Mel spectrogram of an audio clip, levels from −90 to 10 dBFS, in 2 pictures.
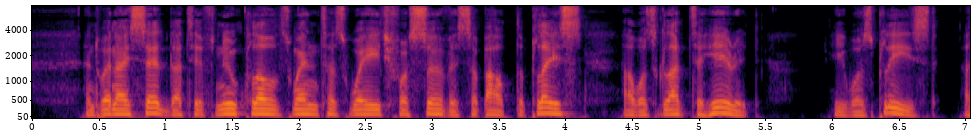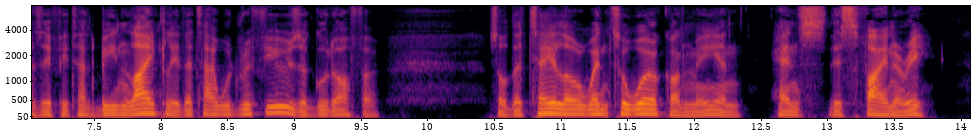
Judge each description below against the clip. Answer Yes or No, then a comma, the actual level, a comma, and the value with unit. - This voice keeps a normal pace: No, fast, 215 wpm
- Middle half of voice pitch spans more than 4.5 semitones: No, average, 3.6 semitones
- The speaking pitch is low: Yes, low, 115 Hz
